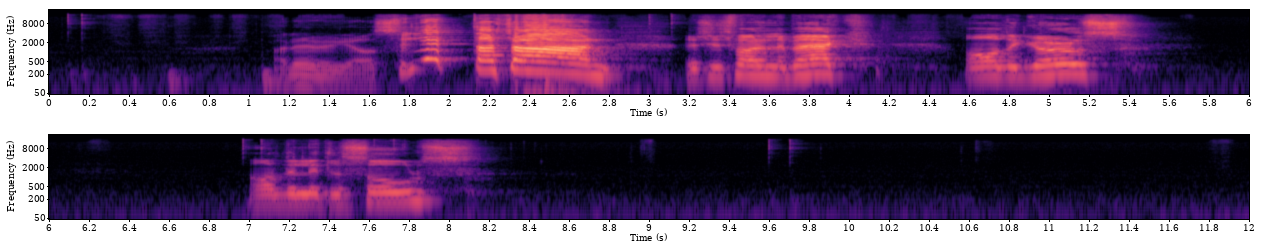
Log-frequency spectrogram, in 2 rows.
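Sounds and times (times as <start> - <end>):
faint clicks: 8.4 - 9.9.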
